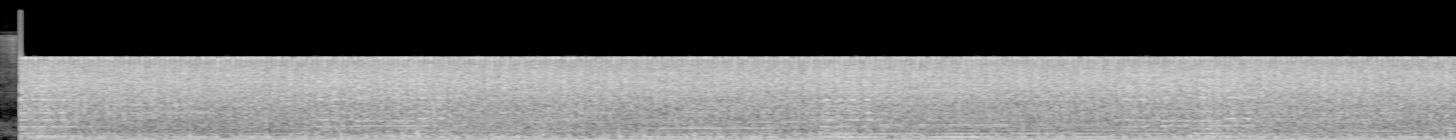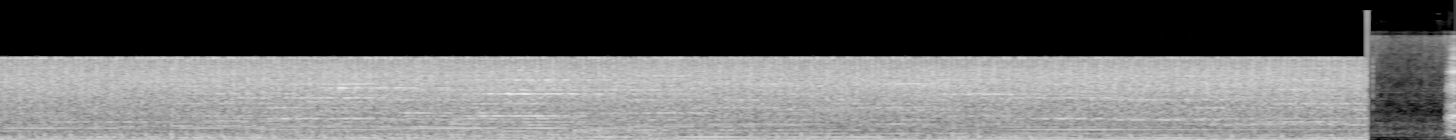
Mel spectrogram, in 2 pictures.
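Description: Playback of a piece of music recovered from a printed and scanned waveform image. The music sits low under heavy, steady noise from the printing and scanning, and sounds dull and muffled. A slight echo comes from adjacent printed lines blending together.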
